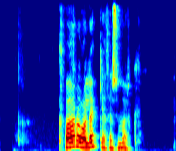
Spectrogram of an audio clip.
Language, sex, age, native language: Icelandic, female, 60-69, Danish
